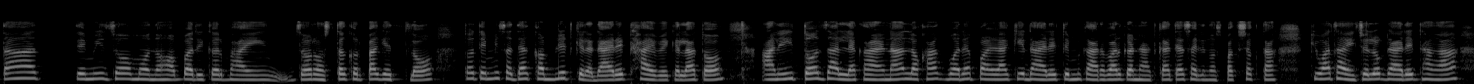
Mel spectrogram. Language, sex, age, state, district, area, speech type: Goan Konkani, female, 18-30, Goa, Canacona, rural, spontaneous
